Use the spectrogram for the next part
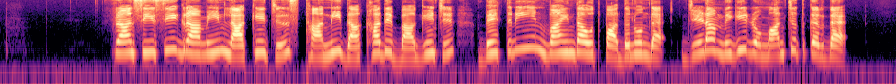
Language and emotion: Dogri, happy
